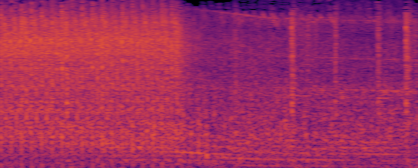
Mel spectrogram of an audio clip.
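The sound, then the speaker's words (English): Gunfire from a helicopter, with bullets striking the ground: a loud, continuous burst of rapid automatic fire runs throughout, and a few sharper cracks stand out in the second half. “Jump behind a stalled SUV as bullets hit the ground around me.”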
